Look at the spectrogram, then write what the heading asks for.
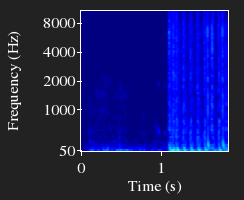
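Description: Rapid automatic gunfire from Call of Duty bursts in abruptly after a quiet stretch, a loud, dense rattle of repeated shots.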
